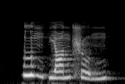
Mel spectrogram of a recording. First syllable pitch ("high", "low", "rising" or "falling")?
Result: falling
